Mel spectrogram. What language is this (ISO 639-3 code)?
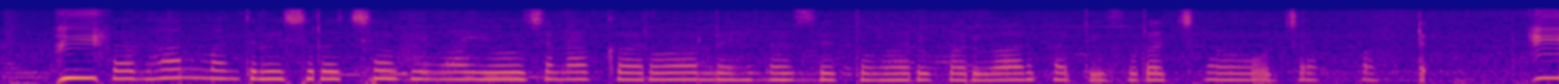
bho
